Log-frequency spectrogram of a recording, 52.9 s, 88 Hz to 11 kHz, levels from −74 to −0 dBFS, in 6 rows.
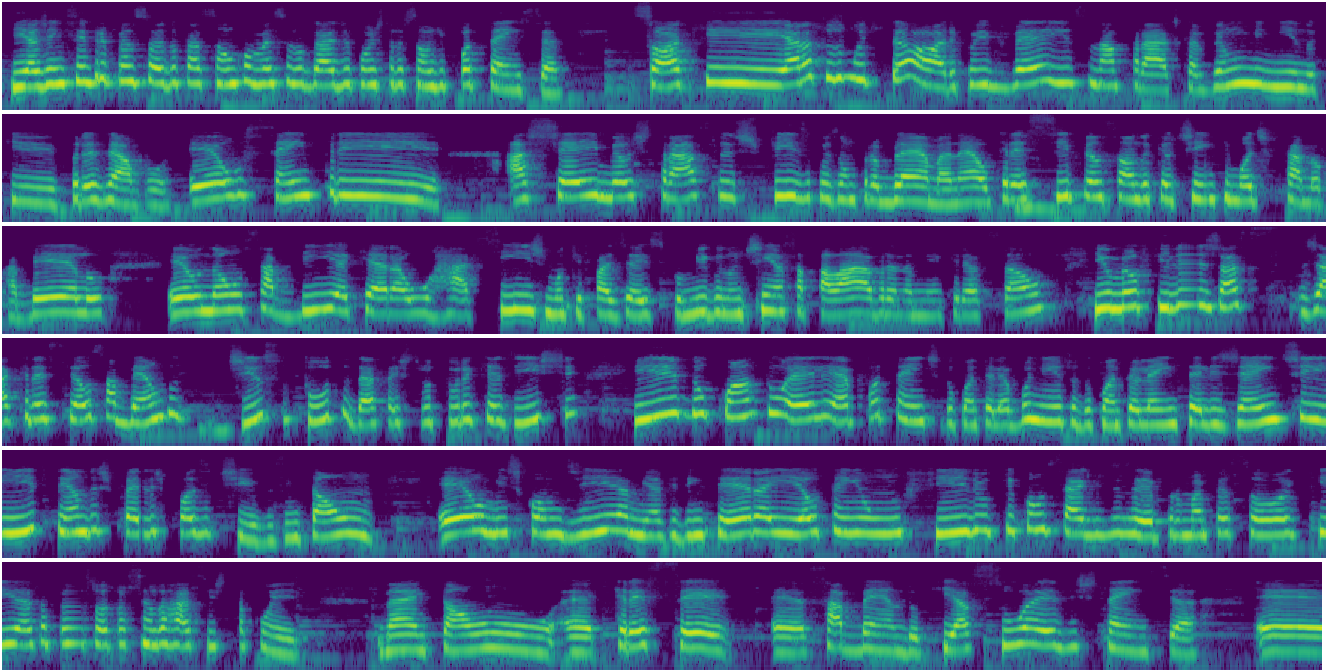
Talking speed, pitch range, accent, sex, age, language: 155 wpm, 230-285 Hz, Brazilian, female, 40-59, Portuguese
